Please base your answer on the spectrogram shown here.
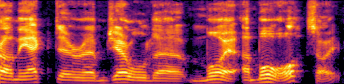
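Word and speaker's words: Mohr: But to be fair on the actor Gerald Moy Moore, sorry, pronounced spelled M O HR, but pronounced Moore.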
